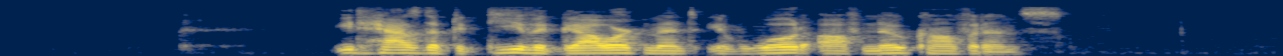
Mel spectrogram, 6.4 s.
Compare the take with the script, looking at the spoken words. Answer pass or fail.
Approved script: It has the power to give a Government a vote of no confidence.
fail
